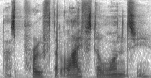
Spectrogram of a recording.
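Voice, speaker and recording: Male meditation guide, lowish pitch, hushed and deliberate dramatic delivery, intimate ASMR narration with faint music underneath. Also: level tone, creaky.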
